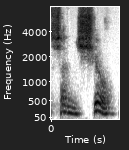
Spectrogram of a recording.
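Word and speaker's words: 神秀: Does Shen Xiu. That's the way you pronounce it. Shan Xiu. As in show, but it's Xiu. Shan Xiu.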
